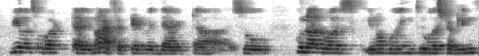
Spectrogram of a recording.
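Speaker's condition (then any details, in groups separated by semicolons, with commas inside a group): No condition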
